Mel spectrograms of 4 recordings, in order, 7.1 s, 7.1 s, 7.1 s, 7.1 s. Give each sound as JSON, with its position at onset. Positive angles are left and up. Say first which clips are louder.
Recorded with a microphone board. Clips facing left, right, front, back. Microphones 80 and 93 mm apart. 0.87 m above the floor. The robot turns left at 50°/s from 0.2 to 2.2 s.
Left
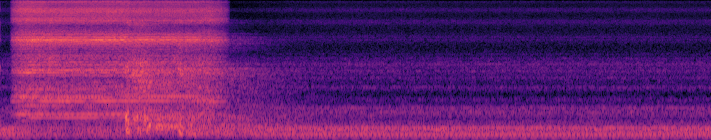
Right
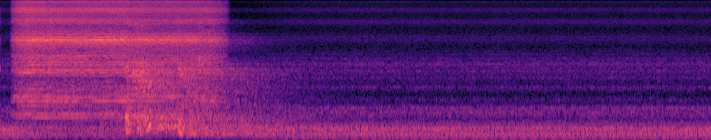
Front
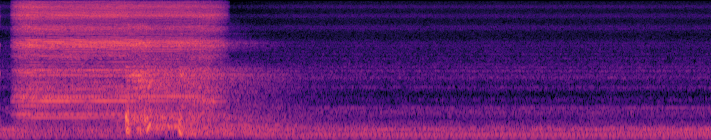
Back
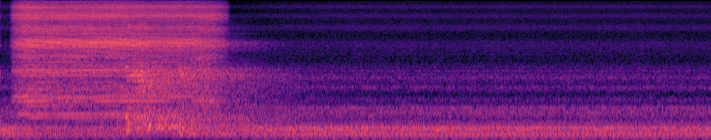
{"t": 1.2, "sound": "a cough", "louder": "right 1 dB, front 3 dB", "azimuth_deg": 5, "distance_m": 1.1}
